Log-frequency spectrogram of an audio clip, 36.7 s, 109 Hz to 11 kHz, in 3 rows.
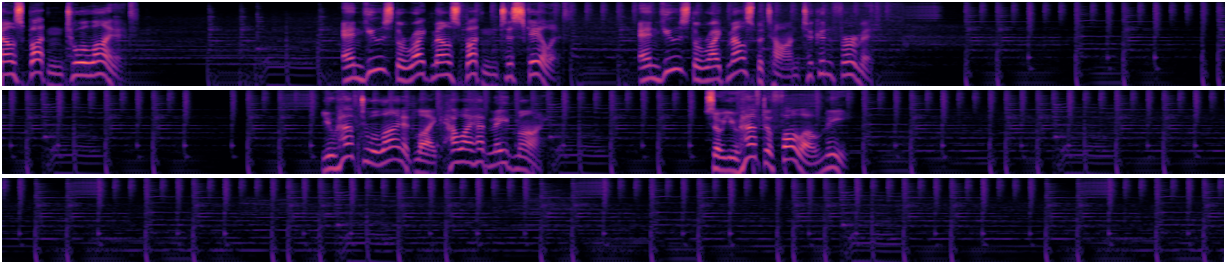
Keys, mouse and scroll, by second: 5.5-7.1 scroll up 1, 7.1-8.5 drag, 7.1-8.5 scroll up 1, 9.0 shift+middle click, 9.6 scroll up 1, 9.9 shift+middle click, 11.0 shift+middle click, 11.6 shift+middle click, 12.5 right click, 13.1 g, 14.9 right click, 15.1 g, 15.9 click, 15.9 right click, 16.0 g, 17.1 click, 17.1 right click, 17.3 g, 18.2-18.5 scroll down 1, 18.5 right click, 18.6 g, 19.0 right click, 19.1 g, 19.4 shift+middle click, 19.9 right click, 20.0 g, 20.6 click, 20.6 right click, 20.7 g, 22.7 click, 22.7 right click, 23.0-27.1 typing, 23.5 click, 23.5 right click, 24.0 click, 24.0 right click, 24.6 click, 24.6 right click, 25.4 click, 25.4 right click, 25.9 click, 25.9 right click, 26.3 click, 26.3 right click, 27.0 right click, 28.2 click, 28.2 right click, 28.4 g, 29.1 shift+middle click, 29.3 scroll up 1, 29.5 right click, 29.7-36.1 typing, 30.3 right click, 30.9 right click, 31.7 right click, 32.5 click, 32.5 right click, 33.0 click, 33.0 right click, 33.5 click, 33.5 right click, 34.0 click, 34.0 right click, 34.5 click, 34.5 right click, 35.0 click, 35.0 right click, 35.5 click, 35.5 right click, 35.9 click, 35.9 right click, 36.4 scroll down 1, 36.5 shift+middle click.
